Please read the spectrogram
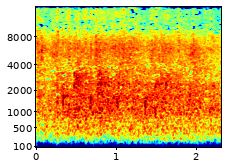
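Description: A crowd applauding steadily, with a dense patter of many hands clapping.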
